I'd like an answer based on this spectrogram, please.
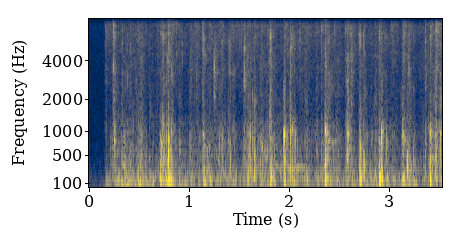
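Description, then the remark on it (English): Heavy shire horse hooves clip-clop in a steady walking rhythm at a children's farm in the West Midlands, moderately loud, with a slight echo and no one speaking. “Yet, for one family at Umberslade Children's Farm in the West Midlands, mention the word horse, and they are bound to think shire.”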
